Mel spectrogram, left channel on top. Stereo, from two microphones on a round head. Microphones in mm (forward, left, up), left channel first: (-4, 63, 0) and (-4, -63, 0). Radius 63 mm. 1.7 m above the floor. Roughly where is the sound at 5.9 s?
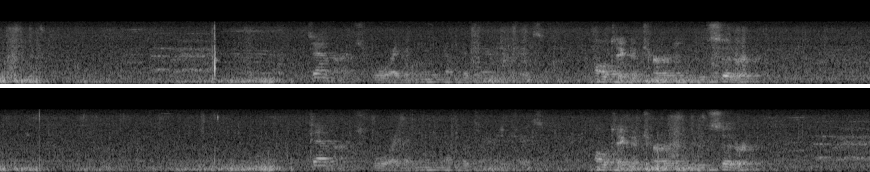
Left.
